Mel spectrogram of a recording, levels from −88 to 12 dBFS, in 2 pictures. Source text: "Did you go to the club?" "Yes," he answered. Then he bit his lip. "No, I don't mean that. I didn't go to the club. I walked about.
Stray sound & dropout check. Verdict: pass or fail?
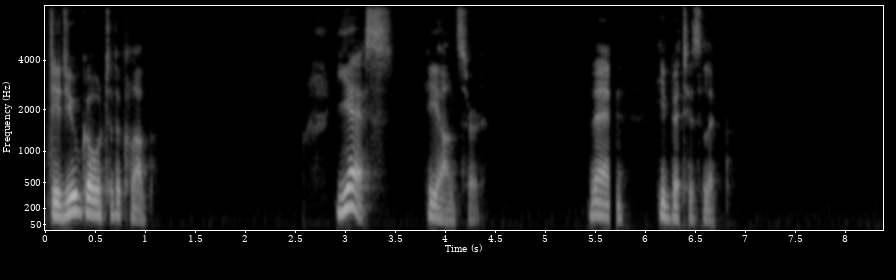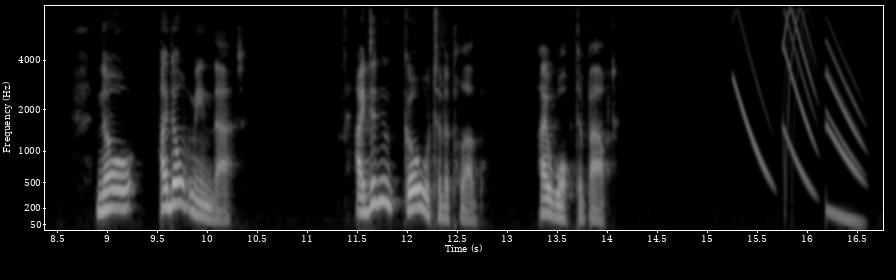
fail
